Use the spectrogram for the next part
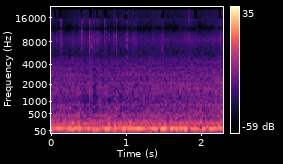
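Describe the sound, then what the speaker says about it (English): A loud, steady engine rumble from a nearby tractor during spring tillage, idling and revving slightly without pause. "Where's the loud road tractor?"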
